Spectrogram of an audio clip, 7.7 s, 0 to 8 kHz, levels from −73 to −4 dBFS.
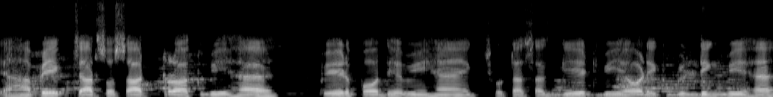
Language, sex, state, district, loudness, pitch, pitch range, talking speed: Hindi, male, Bihar, Muzaffarpur, -25 LUFS, 130 Hz, 130-135 Hz, 185 wpm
